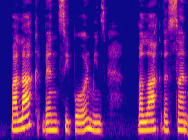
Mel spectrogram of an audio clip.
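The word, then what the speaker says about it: בן: closes out that syllable, so this is ben.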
